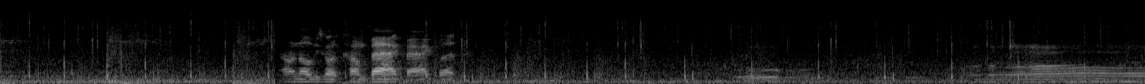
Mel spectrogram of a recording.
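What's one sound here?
Footsteps run quickly over stone paving.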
